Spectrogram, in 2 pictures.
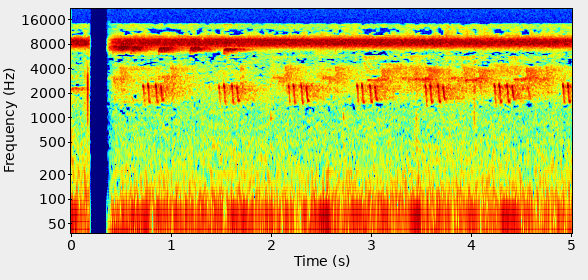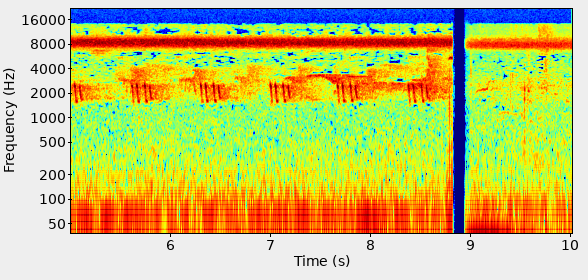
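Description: A bird calling over and over, about two short trilled calls a second, over a steady high-pitched insect drone.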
